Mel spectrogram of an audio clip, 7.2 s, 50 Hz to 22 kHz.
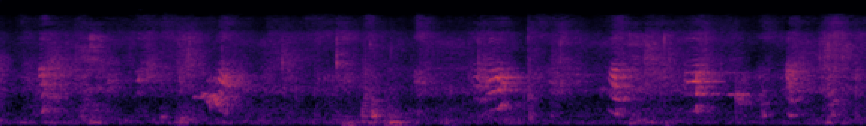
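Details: Newborn Labrador Retriever puppies, a litter of seven born May 24, 2021, with their mother Belle on an indoor puppy cam. Soft squeaky whimpers and little yips come in short bursts, some rising and falling, over a quiet room hiss.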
